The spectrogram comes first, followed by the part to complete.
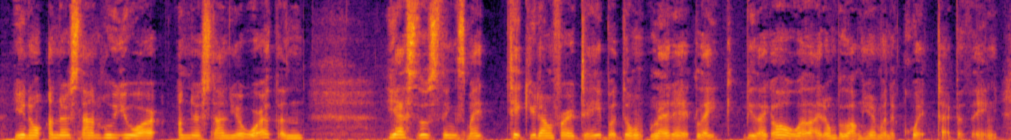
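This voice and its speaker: A woman's moderately paced speech comes through clearly audible background noise. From Grenada. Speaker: aerospace engineer and professor. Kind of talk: interview. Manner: casual.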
